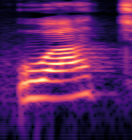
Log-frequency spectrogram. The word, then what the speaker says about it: उवाच: अ जू के ऊपर आधार अर, जो न में अ मिक्स करेंगे अर्जुन, उवाच में अ मिक्स करेंगे उवाच।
